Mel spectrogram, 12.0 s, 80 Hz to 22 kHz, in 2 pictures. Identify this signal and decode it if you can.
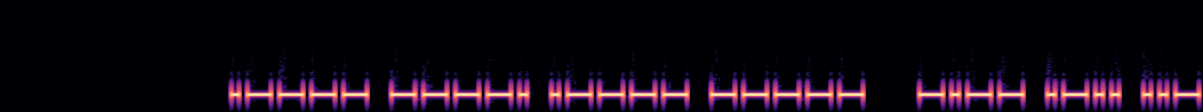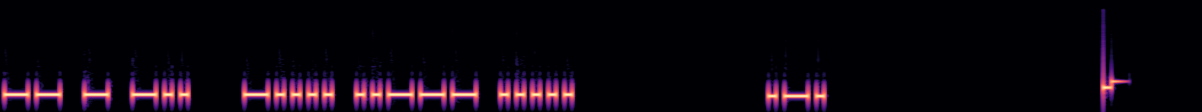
Morse code, heard as a keyed tone, about 30 wpm, 700 Hz. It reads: 1910 YL2TD 625 R
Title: Worked All Europe DX Contest - QTC Exchange - 30wpm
